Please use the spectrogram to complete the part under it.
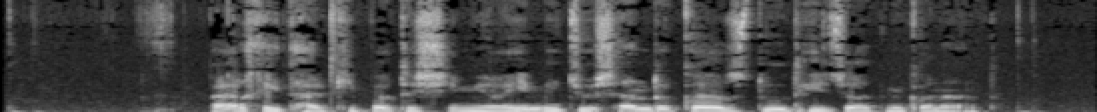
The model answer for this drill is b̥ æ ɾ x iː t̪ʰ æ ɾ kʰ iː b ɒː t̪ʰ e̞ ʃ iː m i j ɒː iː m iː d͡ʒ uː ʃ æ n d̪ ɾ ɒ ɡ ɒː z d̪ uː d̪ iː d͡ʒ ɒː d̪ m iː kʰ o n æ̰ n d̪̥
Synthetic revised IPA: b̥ æ ɾ x iː t̪ʰ æ ɾ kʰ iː b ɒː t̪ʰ e̞ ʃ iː m i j ɒː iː m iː d͡ʒ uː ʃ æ n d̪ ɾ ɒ ɡ ɒː z d̪ uː d̪ iː d͡ʒ ɒː d̪ m iː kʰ o n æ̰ n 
